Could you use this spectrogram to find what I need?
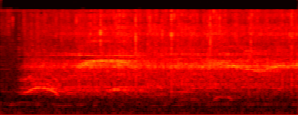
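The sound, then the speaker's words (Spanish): Audience applause at a festive music celebration welcoming a mandolin player, a dense steady clapping with crowd voices and cheers rising over it throughout. “Muy merecidos esos aplausos.”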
